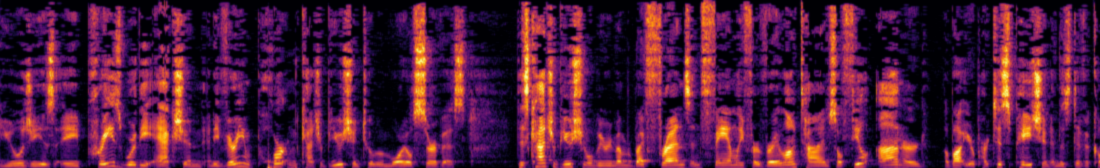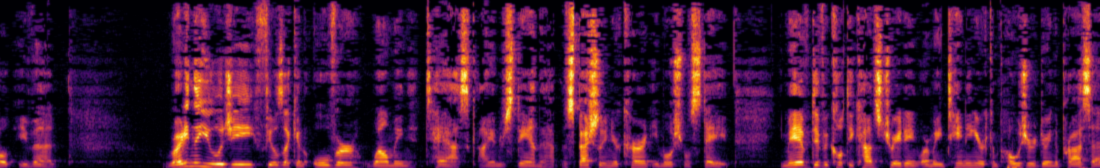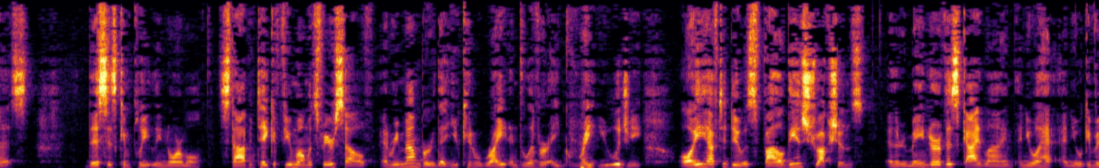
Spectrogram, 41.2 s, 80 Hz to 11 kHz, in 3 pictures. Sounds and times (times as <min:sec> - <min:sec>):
Male speech, man speaking: 0:00.0 - 0:05.8, 0:06.5 - 0:14.5, 0:15.8 - 0:22.9, 0:23.5 - 0:27.9, 0:28.6 - 0:41.2
Narration, monologue: 0:00.0 - 0:41.2.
